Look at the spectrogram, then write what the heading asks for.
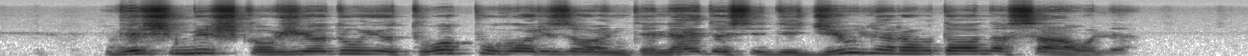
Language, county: Lithuanian, Kaunas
